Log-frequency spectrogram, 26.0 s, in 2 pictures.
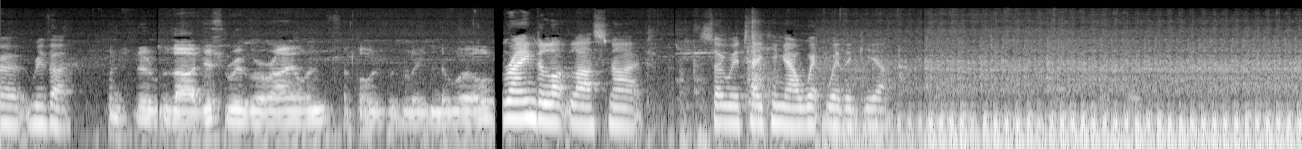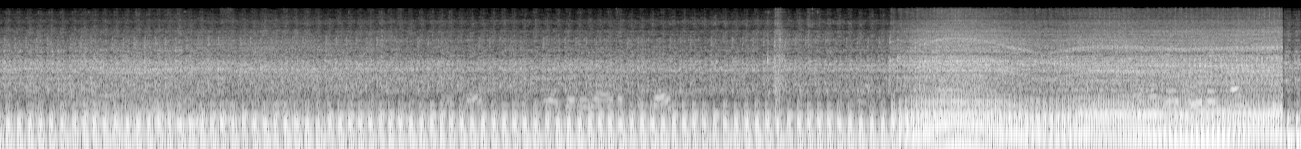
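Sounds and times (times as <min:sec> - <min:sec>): motorcycle engine idling: 0:08.1 - 0:26.0.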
